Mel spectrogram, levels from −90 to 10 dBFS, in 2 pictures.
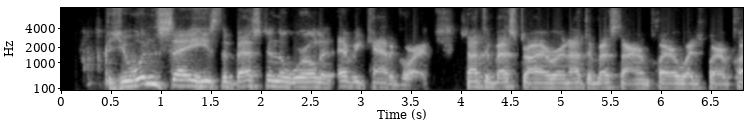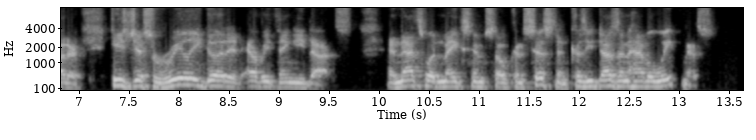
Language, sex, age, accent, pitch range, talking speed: English, male, 50-69, American, 125-150 Hz, 205 wpm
